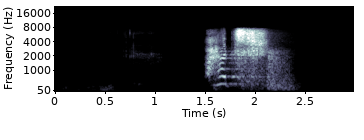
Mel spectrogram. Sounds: Sneeze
